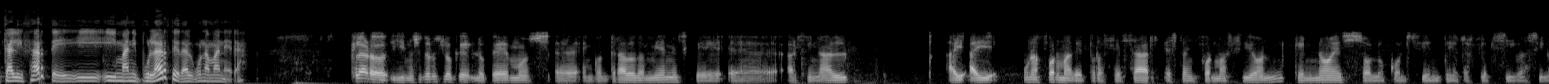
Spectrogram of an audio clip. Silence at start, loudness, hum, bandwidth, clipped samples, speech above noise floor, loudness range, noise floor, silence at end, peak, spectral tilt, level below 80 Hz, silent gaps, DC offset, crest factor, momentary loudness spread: 0 s; -26 LUFS; none; 14 kHz; under 0.1%; 35 dB; 5 LU; -61 dBFS; 0 s; -6 dBFS; -6 dB/octave; -60 dBFS; none; under 0.1%; 22 dB; 14 LU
